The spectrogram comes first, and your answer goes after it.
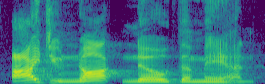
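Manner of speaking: slow, loud, emphatic acted denial; cursing denial. Peter cusses out the servant girl, slow angry denial. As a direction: hammer out each word in mock anger. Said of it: "Peter cusses out this thirteen-year-old girl".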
